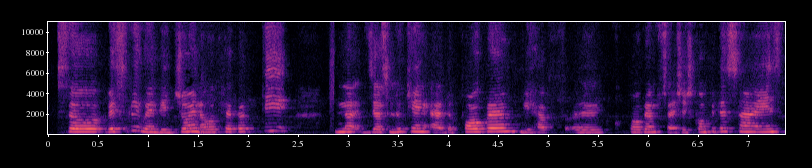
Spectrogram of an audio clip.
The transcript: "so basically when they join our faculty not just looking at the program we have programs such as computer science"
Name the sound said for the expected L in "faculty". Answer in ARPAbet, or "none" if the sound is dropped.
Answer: none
